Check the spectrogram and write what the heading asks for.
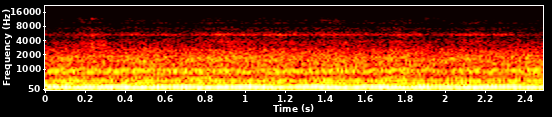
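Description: Steady low machine hum with a few even overtones, unchanging throughout, as from a motor or appliance running.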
